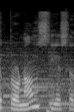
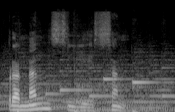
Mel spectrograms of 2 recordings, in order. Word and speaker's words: pronunciation: ये प्रोनाउंसिएशन नहीं है। सही वर्ड क्या है? करेक्ट वर्ड क्या है? प्रोनाउंस सही है, प्रोनाउंसिंग सही है, प्रोनाउंस्ड सही है, लेकिन प्रोनाउंसिएशन इनकरेक्ट है। तो गाइस इसको बोलेंगे प्रोनंसिएशन।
